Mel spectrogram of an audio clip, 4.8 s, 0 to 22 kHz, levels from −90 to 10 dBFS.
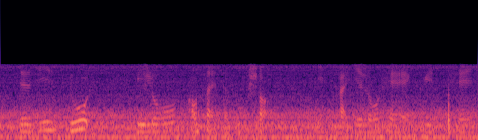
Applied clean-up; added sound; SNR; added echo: none; Engine; -2 dB; none.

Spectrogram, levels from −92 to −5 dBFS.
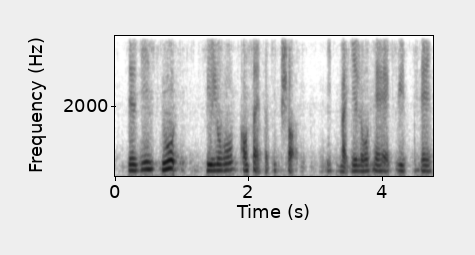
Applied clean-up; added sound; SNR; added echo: neural separator model SepFormer DNS4.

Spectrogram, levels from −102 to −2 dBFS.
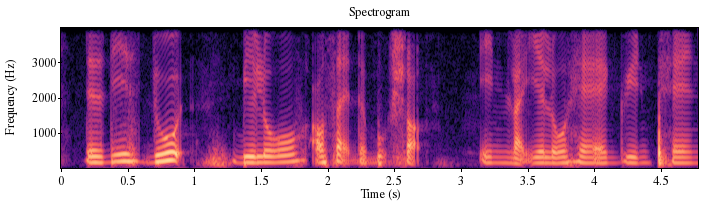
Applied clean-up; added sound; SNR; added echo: none; none; none; none.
